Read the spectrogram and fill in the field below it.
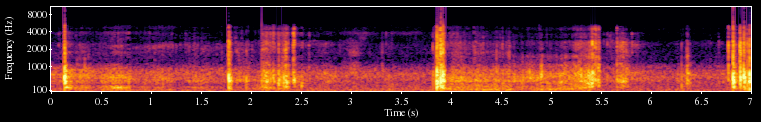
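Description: A skateboard deck clacks sharply against the ground.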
